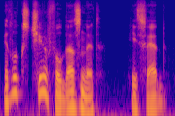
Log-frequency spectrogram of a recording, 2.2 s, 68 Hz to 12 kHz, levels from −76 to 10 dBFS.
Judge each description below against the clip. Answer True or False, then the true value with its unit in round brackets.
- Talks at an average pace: True (190 wpm)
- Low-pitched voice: True (115 Hz)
